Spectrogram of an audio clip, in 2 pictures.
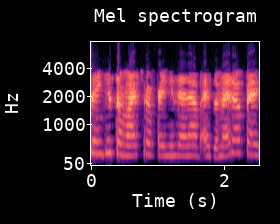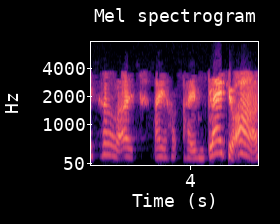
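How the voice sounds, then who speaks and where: The speaker moves at a moderate pace. Pitch variation is ordinary. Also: woman, high pitch for a woman. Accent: German. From Germany. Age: 60s. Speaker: dog rescue nonprofit founder. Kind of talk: interview conversation.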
